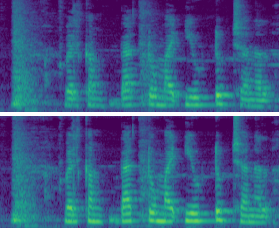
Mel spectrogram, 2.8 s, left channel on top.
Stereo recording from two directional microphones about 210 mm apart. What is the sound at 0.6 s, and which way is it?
Speech, 45° right (ahead or behind).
